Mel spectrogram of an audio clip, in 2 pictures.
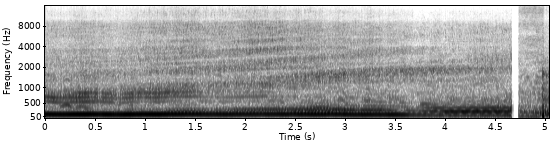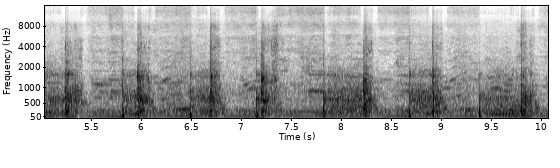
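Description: Lamborghini Aventador's V12 engine running steadily at low revs as the car rolls past. About halfway through, the sound cuts off abruptly to background music with a beat.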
